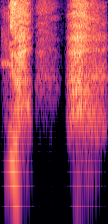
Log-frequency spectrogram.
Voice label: Operator Voice, en; Operator Mission; Generic Land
